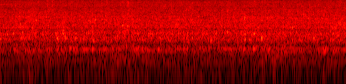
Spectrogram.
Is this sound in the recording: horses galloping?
no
